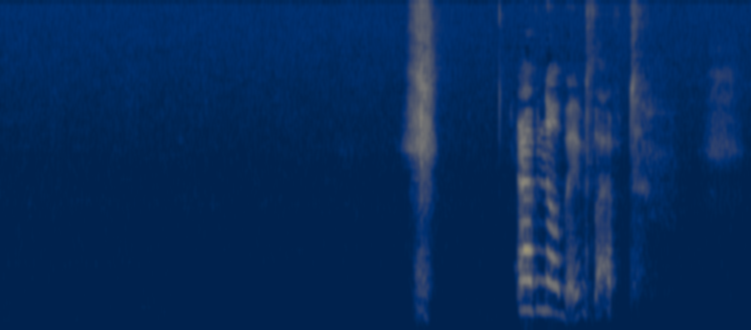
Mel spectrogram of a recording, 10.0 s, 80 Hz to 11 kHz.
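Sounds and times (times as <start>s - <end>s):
woman's voice: 6.8s - 8.6s.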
